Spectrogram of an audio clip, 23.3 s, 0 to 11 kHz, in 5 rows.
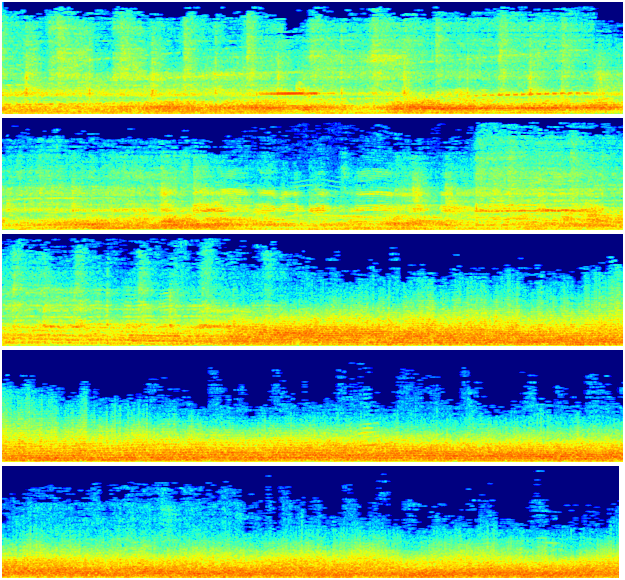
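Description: A CF-18 Hornet fighter jet roars overhead in afterburner, its roar sweeping and phasing as it climbs.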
